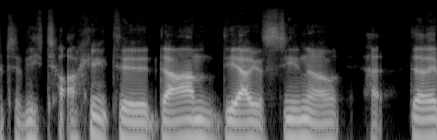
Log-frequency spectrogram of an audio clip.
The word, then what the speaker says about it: D'Agostino: my great pleasure to be talking to Dom di austino did I pronounce that right yeah that's right perfect um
